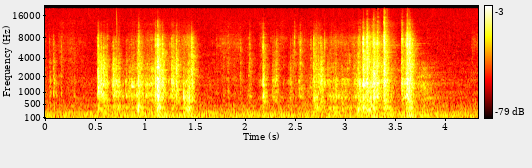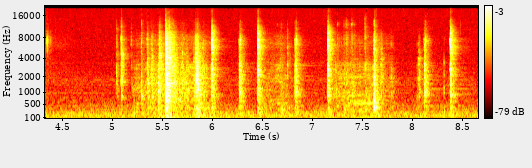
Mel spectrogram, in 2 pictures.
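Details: Philips VR2023 first-generation V2000 video recorder: irregular bursts of sharp clicks and clatter from the tape mechanism with quiet gaps; display then flashes and power cuts, overcurrent trip suspected; cause not confirmed.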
